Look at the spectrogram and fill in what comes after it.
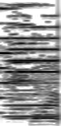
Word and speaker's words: choir: How do you pronounce it? – Choir album. – Choir, yeah. – Because it's C-H-O-I-R. Choir, okay.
